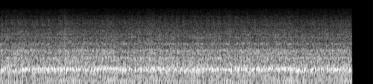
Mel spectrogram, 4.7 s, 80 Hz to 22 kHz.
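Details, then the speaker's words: Wood-Mizer LT35 sawmill, Kohler Command Pro 25HP, after a no-start from fuel starvation after two months' storage was cleared: smooth, even run at steady speed, no misses, knocks or surging, then shut off; runs healthy. "we got it to crank and that was it and now it runs great and it sounds like this"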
